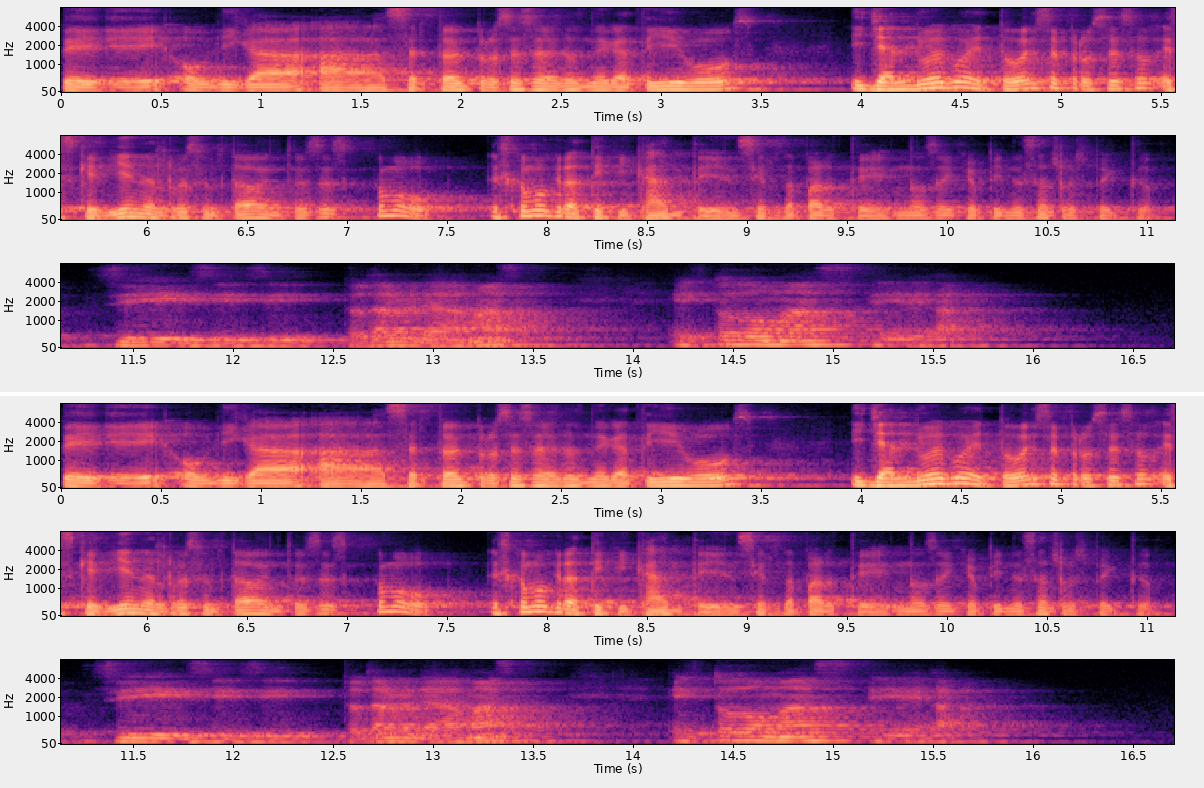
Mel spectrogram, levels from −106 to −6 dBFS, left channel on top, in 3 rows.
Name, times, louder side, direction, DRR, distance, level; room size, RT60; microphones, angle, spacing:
voice 1, 0.0-3.4 3.9-7.4 7.7-11.0, equal, 5° right, 8 dB, 0.5 m, -25 dB
voice 2, 11.4-13.4 14.2-15.6, equal, 65° right, -1 dB, 5.9 m, -33 dB
19.5 x 9.3 x 7.8 m, 1.4 s
head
